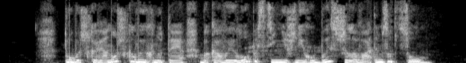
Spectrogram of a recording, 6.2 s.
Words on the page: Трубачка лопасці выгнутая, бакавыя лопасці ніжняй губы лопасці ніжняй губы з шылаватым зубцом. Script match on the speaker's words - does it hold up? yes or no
no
